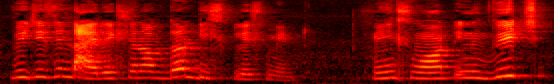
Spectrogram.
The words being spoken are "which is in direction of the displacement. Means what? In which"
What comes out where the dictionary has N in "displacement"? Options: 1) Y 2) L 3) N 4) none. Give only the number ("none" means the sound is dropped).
3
